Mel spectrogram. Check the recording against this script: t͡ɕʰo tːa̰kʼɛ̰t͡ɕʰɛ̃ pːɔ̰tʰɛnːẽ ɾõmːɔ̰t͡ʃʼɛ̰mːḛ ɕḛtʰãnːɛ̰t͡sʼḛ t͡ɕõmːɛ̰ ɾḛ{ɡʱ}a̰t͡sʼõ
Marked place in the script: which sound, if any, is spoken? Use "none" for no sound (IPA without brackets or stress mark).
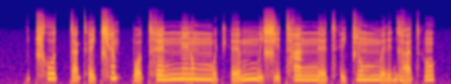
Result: ɡʱ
